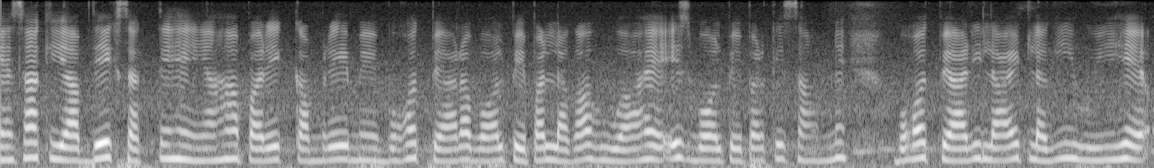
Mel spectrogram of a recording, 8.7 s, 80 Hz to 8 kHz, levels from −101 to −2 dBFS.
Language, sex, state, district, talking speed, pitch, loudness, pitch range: Hindi, female, Uttarakhand, Uttarkashi, 185 wpm, 225 Hz, -17 LUFS, 215-245 Hz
